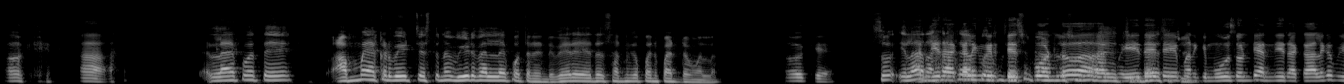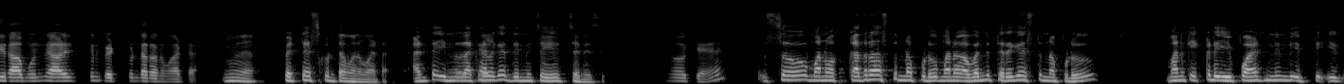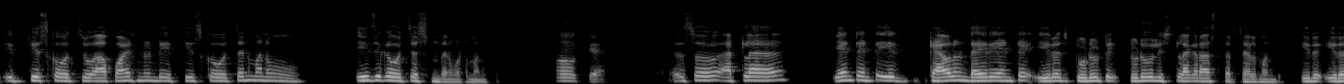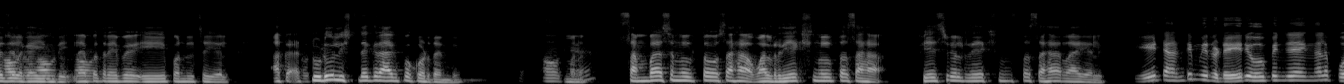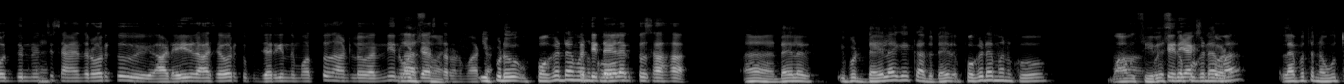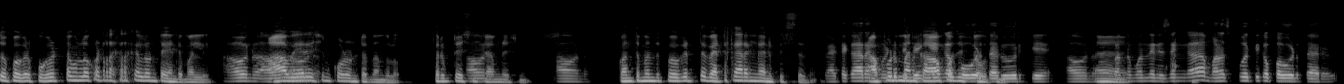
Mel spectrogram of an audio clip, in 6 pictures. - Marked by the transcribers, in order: laughing while speaking: "ఓకే. ఆ!"; tapping; in English: "వైట్"; in English: "సడెన్‌గా"; in English: "సో"; in English: "చెస్ బోర్డ్‌లో"; in English: "పెర్ముటేషన్ కాంబినేషన్‌లో"; in English: "సిట్యుయే"; in English: "సో"; other background noise; in English: "పాయింట్"; in English: "పాయింట్"; in English: "ఈజీ‌గా"; in English: "సో"; in English: "డైరీ"; in English: "టు డు"; in English: "టు డు లిస్ట్‌లాగా"; in English: "టు డు లిస్ట్"; other noise; in English: "ఫేసియల్ రియాక్షన్‌తో"; in English: "డైరీ ఓపెన్"; in English: "డైరీ"; in English: "లాస్ట్ వన్"; in English: "నోట్"; in English: "డైలాగ్‌తో"; in English: "సీరియస్‌గా"; in English: "రియాక్షన్"; in English: "వేరియేషన్"; in English: "పెర్ముటేషన్ కాంబినేషన్"; in English: "అపోజిట్"
- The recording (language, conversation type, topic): Telugu, podcast, క్రియాత్మక ఆలోచనలు ఆగిపోయినప్పుడు మీరు మళ్లీ సృజనాత్మకతలోకి ఎలా వస్తారు?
